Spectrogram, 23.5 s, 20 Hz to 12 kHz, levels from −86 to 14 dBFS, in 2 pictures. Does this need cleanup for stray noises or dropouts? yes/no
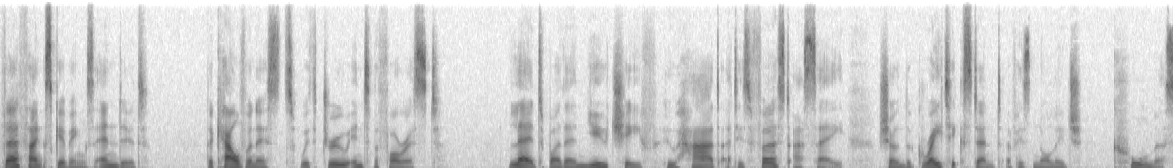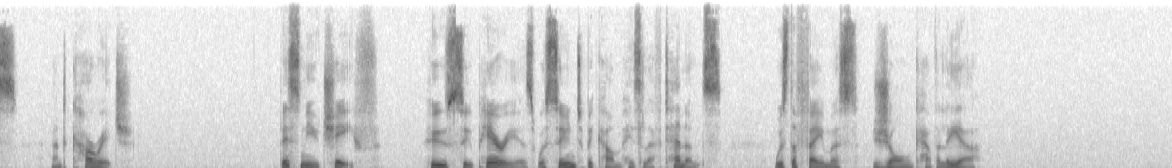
no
